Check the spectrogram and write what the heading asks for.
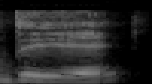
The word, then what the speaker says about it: Deshayes: C'est Desaé? des haies, Bon, c'est ça. tout Ben, simplement. C'est vrai tout- que ça s'écrit hyper compliqué alors que ça se prononce ouais, tout simplement, euh, des haies.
